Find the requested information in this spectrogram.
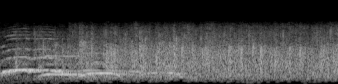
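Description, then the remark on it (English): A crowd applauds steadily to welcome an act called America's Seven, a dense continuous patter of many hands clapping, with a brief musical tone or whistle rising at the start before the clapping carries on alone. “So let's give it up.”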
